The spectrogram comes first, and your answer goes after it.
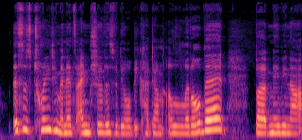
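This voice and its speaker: A woman with an American accent uses a plain, everyday voice at a fairly high pitch with ordinary pitch variation, in a very clean recording with a silent background. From Texas. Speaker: vlogger and aspiring actress. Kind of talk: casual talk to camera.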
